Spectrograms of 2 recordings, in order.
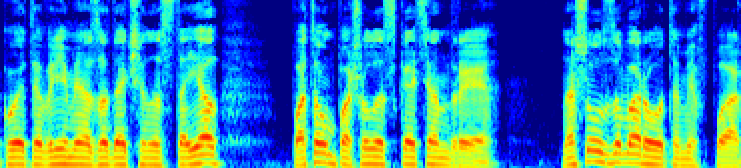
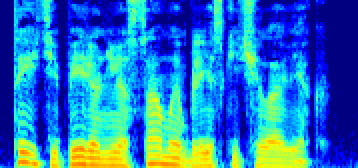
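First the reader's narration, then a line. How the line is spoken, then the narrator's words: Whispered. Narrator (Russian): прошептала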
